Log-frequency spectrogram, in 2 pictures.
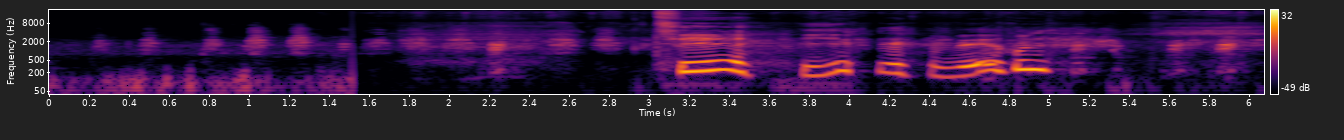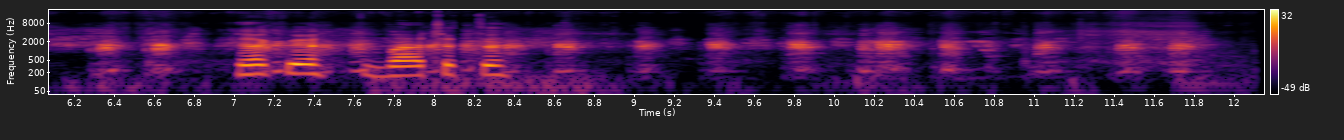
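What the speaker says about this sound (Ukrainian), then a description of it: "Качок я держу з гусьми і курми." Ducks and geese kept with chickens in a farmyard honk and quack in bursts, close and loud, alongside someone speaking over them.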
